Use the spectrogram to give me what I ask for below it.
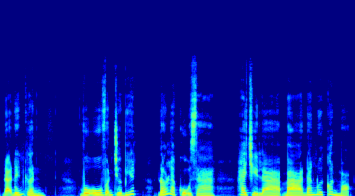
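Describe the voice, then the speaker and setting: A woman reading a serialized novel aloud, in measured, emotive storytelling. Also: medium pitch, animated, darkish tone, dry recording, studio quality. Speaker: audiobook reader. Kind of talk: scripted novel narration.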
